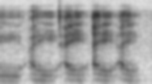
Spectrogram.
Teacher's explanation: ए की बात हो रही है, ए अंदर से आवाज आ रही है, ए कंठ भी है या तालव्य भी है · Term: कंठ तालव्य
